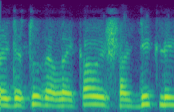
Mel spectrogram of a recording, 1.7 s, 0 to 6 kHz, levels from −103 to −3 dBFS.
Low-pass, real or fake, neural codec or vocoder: 5.4 kHz; real; none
